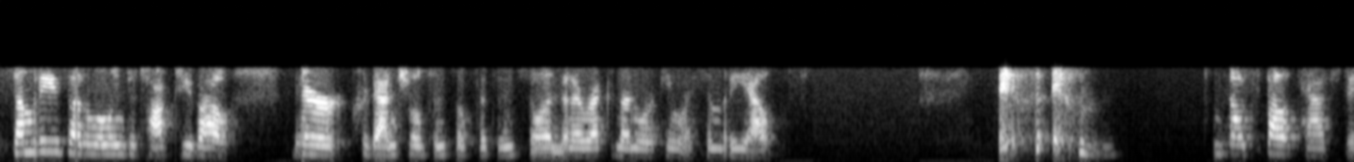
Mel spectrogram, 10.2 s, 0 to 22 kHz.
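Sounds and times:
speech: 0:00.1 - 0:05.9, 0:07.5 - 0:08.4, 0:09.1 - 0:10.1
person coughing from a tickle in the throat: 0:07.5 - 0:08.4.

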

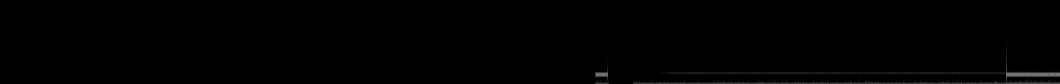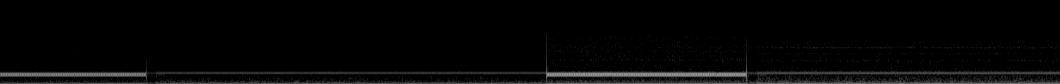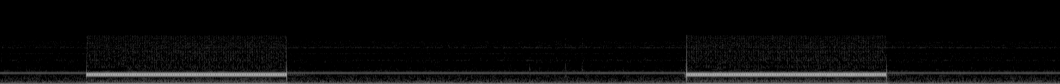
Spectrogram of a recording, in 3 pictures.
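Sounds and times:
constant low telephone line hum: 0:06.4 - 0:31.8
phone ringback tone on an outgoing call: 0:10.1 - 0:12.1, 0:16.1 - 0:18.1, 0:22.1 - 0:24.1, 0:28.0 - 0:30.1.

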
